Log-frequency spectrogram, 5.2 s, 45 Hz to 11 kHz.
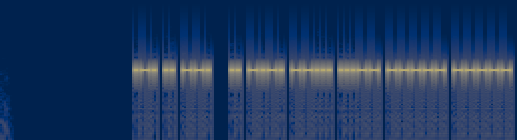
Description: Morse code, heard as a keyed tone, about 40 wpm, 700 Hz. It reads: RIG IC7300
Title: Practice QSO - Exchange 2 - Info - 40wpm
